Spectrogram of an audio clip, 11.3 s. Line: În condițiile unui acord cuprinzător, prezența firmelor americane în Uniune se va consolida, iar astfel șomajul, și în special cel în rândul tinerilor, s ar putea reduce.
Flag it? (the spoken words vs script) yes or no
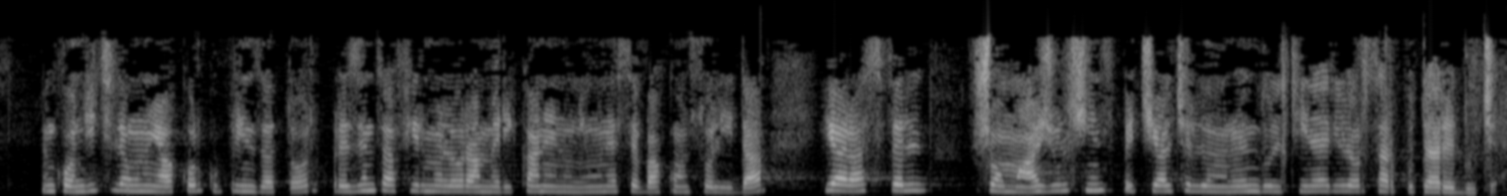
no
